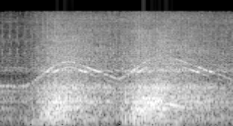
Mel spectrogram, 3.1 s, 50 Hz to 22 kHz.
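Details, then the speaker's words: 2004 Perodua Kenari after a timing belt change, with only the alternator belt fitted and the power steering belt off: two smooth rev blips back to an even idle with no squeal. "we still haven't got the power steering belt on this is just the alternator [Applause] belt sounds nice and peaceful"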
